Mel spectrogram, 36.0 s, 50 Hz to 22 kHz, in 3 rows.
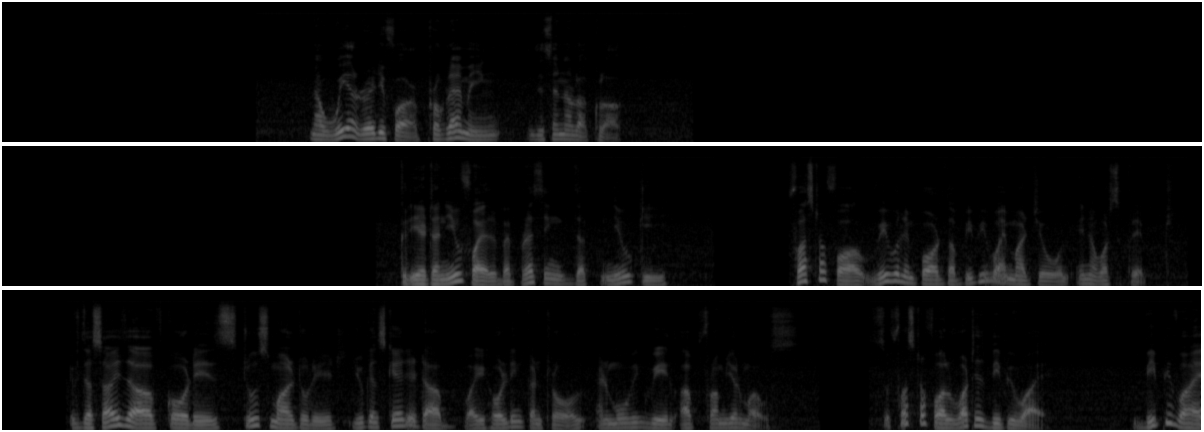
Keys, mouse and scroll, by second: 0.3 click, 0.6 click, 0.7 scroll up 1, 0.9 ctrl+s, 1.1 shift+middle click.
